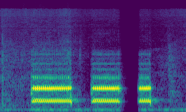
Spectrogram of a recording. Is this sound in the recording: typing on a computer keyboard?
no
